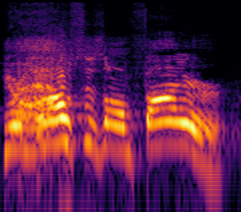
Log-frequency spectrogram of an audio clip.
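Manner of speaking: high, loud frantic yell; screaming a name. Retold or imitated. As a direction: yell his name in panic. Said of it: "She starts screaming".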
